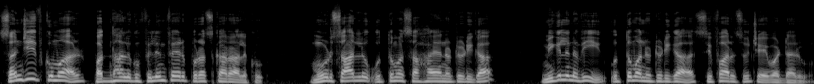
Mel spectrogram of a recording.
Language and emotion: Telugu, neutral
